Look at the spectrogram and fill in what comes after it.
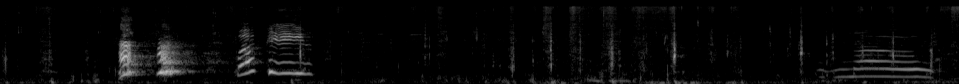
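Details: American Bully puppies, young and not yet named, giving a cluster of high, wavering yelps followed by a flat, drawn-out whine near the end. Quiet human voices and scattered clicks sit in the background.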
